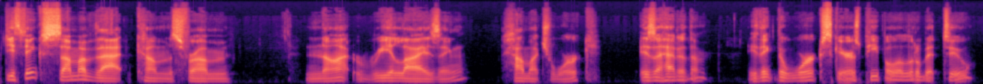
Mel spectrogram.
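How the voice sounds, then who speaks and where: Gravelly-voiced man hosting a podcast. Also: on the low side, lively intonation, measured pace, fairly bright tone, no room sound, studio quality. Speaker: podcast host. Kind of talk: conversational podcast interview.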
